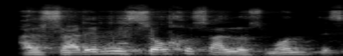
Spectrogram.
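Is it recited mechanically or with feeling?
with feeling. It is recited with heartfelt feeling.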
